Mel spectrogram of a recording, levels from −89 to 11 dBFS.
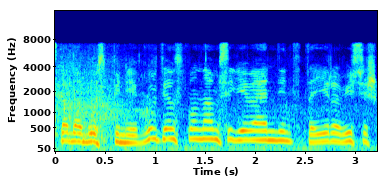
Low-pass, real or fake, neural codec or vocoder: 7.2 kHz; real; none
